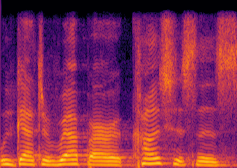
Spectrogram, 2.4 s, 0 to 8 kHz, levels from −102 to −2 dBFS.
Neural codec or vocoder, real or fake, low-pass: none; real; 7.2 kHz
